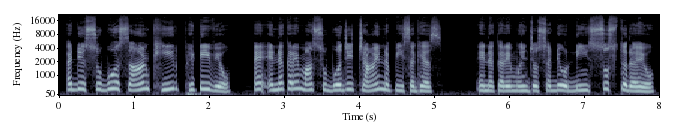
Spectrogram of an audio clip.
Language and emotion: Sindhi, sad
